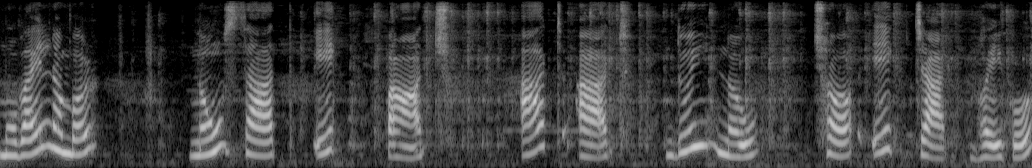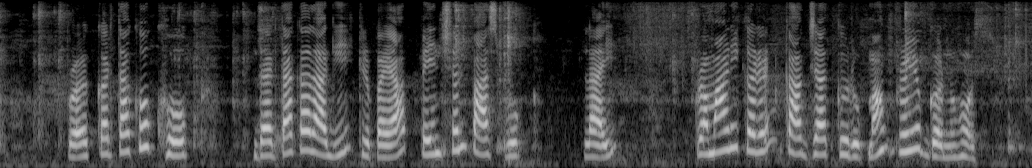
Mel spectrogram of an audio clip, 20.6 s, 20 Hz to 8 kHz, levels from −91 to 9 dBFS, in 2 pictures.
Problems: constant background noise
